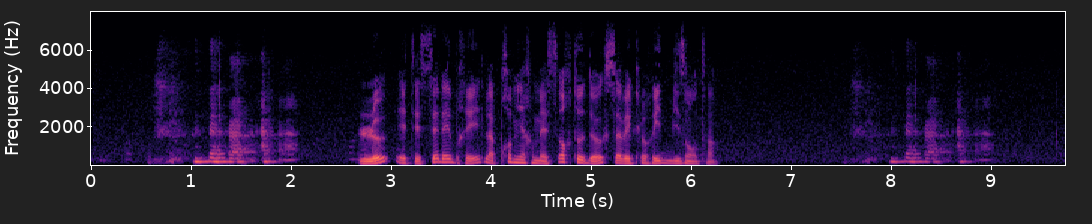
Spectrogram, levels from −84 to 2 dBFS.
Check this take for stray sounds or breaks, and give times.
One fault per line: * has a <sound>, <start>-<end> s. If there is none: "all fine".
* has a laugh, 0.5-2.1 s
* has a laugh, 7.5-9.1 s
